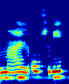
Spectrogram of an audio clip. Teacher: را کو باریک کریں گے را کے نیچے زیر ہے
